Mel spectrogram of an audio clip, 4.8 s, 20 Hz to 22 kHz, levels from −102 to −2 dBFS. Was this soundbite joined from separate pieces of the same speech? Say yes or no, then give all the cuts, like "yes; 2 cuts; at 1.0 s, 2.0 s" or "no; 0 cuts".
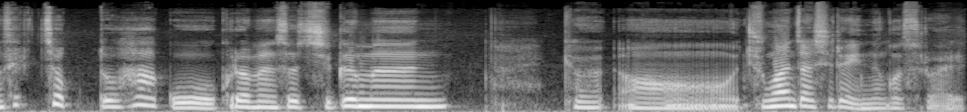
no; 0 cuts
